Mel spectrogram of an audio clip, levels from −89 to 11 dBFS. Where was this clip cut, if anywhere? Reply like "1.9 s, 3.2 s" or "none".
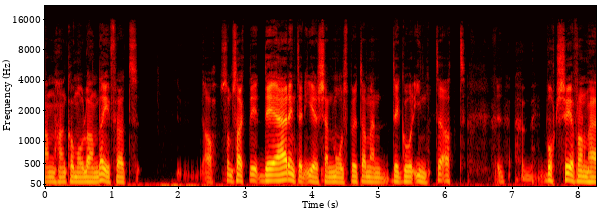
none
